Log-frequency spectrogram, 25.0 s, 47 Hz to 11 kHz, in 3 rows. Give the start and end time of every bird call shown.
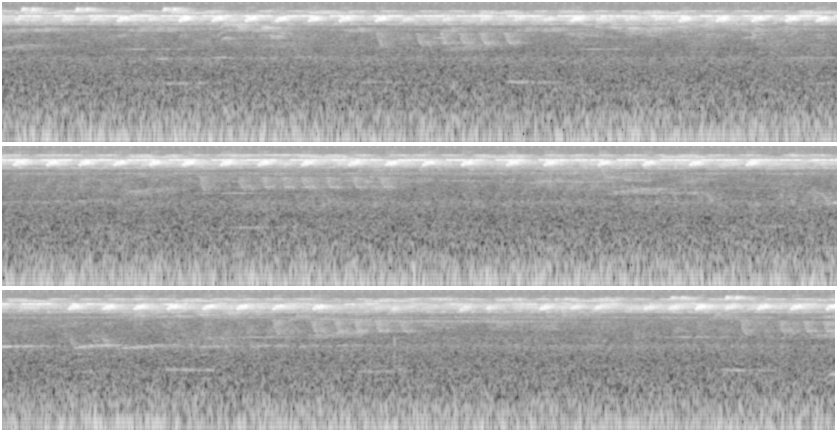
[1.52, 3.32] Undulated Tinamou (Crypturellus undulatus)
[1.62, 3.12] unidentified bird
[3.32, 5.62] White-winged Becard (Pachyramphus polychopterus)
[5.62, 6.42] Cinereous Tinamou (Crypturellus cinereus)
[5.62, 7.52] Black-throated Antbird (Myrmophylax atrothorax)
[10.22, 12.42] White-winged Becard (Pachyramphus polychopterus)
[14.52, 19.12] Thrush-like Wren (Campylorhynchus turdinus)
[16.42, 20.52] Undulated Tinamou (Crypturellus undulatus)
[18.22, 20.52] Black-throated Antbird (Myrmophylax atrothorax)
[19.12, 25.04] White-winged Becard (Pachyramphus polychopterus)
[19.52, 22.52] Chestnut-winged Foliage-gleaner (Dendroma erythroptera)
[23.22, 25.04] Cinereous Tinamou (Crypturellus cinereus)

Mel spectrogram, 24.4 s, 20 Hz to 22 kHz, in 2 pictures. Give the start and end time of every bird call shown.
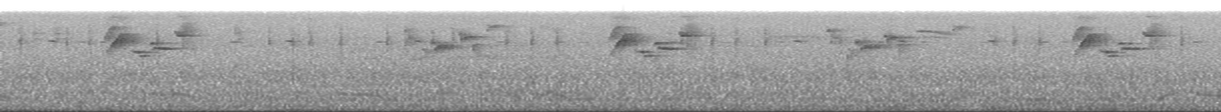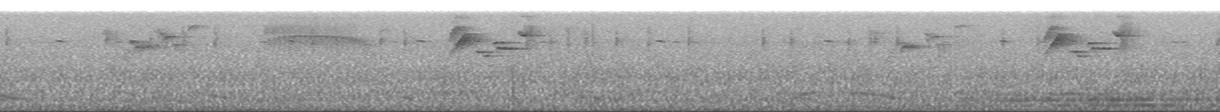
[0.98, 2.18] Orange-billed Nightingale-Thrush (Catharus aurantiirostris)
[3.98, 5.18] Orange-billed Nightingale-Thrush (Catharus aurantiirostris)
[5.98, 7.08] Orange-billed Nightingale-Thrush (Catharus aurantiirostris)
[8.38, 9.48] Orange-billed Nightingale-Thrush (Catharus aurantiirostris)
[10.58, 11.68] Orange-billed Nightingale-Thrush (Catharus aurantiirostris)
[13.28, 14.48] Orange-billed Nightingale-Thrush (Catharus aurantiirostris)
[14.68, 16.08] Rufous-tailed Hummingbird (Amazilia tzacatl)
[16.58, 17.68] Orange-billed Nightingale-Thrush (Catharus aurantiirostris)
[22.58, 23.68] Orange-billed Nightingale-Thrush (Catharus aurantiirostris)

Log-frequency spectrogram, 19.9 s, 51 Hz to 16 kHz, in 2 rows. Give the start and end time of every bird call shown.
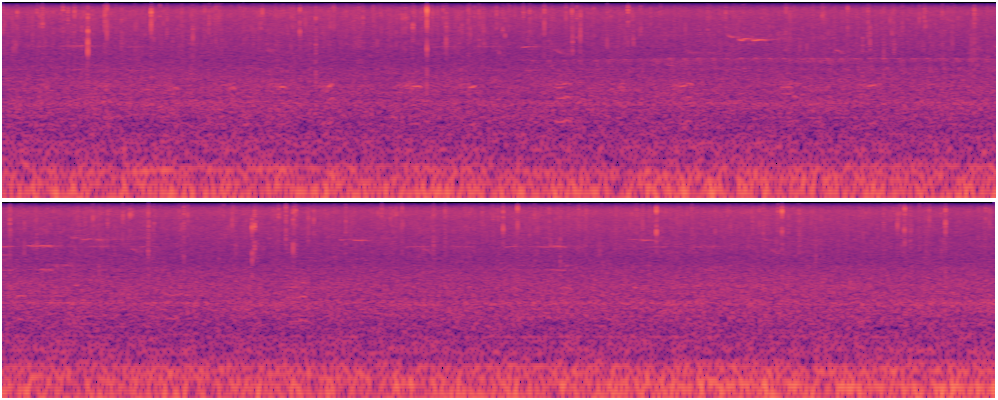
[0.00, 1.60] Blue Jay (Cyanocitta cristata)
[0.00, 9.10] Canada Goose (Branta canadensis)
[5.10, 10.00] Northern Flicker (Colaptes auratus)
[7.10, 7.90] Red-winged Blackbird (Agelaius phoeniceus)
[9.80, 10.70] Blue Jay (Cyanocitta cristata)
[10.60, 11.20] Red-winged Blackbird (Agelaius phoeniceus)
[12.70, 16.20] Blue Jay (Cyanocitta cristata)

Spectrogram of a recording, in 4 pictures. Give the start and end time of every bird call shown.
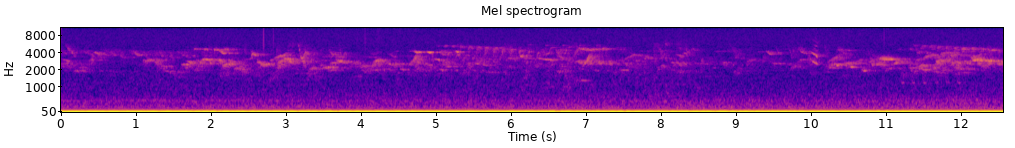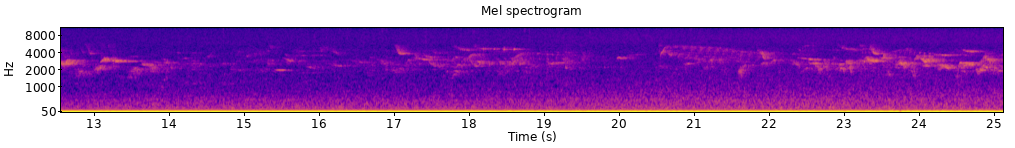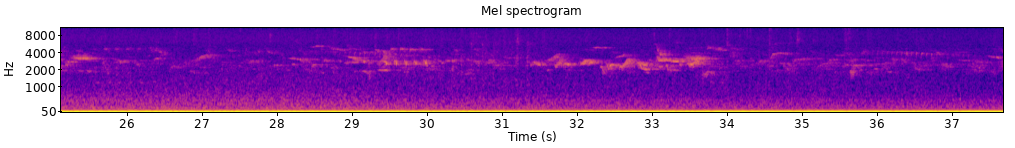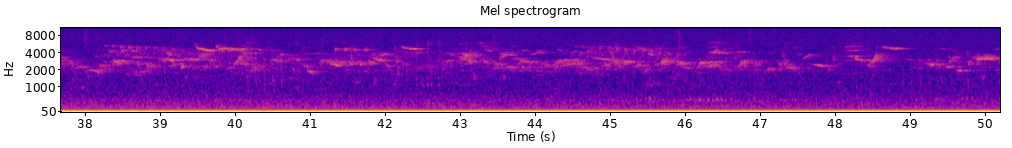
[1.06, 4.76] Red-billed Leiothrix (Leiothrix lutea)
[4.96, 6.36] Hawaii Creeper (Loxops mana)
[9.96, 10.16] Apapane (Himatione sanguinea)
[10.16, 13.66] Red-billed Leiothrix (Leiothrix lutea)
[11.36, 12.66] Hawaii Creeper (Loxops mana)
[15.66, 16.16] Iiwi (Drepanis coccinea)
[18.06, 18.86] Apapane (Himatione sanguinea)
[20.66, 21.86] Hawaii Creeper (Loxops mana)
[22.36, 25.76] Red-billed Leiothrix (Leiothrix lutea)
[25.66, 26.46] Apapane (Himatione sanguinea)
[29.36, 30.16] Apapane (Himatione sanguinea)
[31.36, 34.06] Red-billed Leiothrix (Leiothrix lutea)
[35.76, 37.36] Hawaii Creeper (Loxops mana)
[37.66, 42.16] Red-billed Leiothrix (Leiothrix lutea)
[38.26, 39.16] Hawaii Creeper (Loxops mana)
[42.96, 47.56] Red-billed Leiothrix (Leiothrix lutea)
[44.56, 45.46] Hawaii Creeper (Loxops mana)
[48.06, 48.56] Iiwi (Drepanis coccinea)

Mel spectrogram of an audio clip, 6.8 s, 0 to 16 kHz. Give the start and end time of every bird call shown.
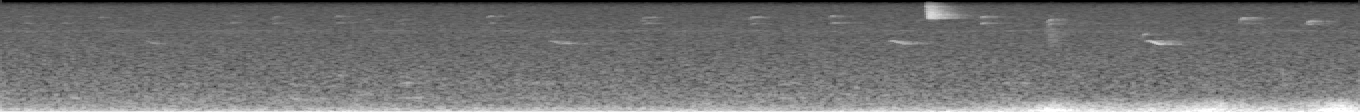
[4.40, 5.00] unidentified bird

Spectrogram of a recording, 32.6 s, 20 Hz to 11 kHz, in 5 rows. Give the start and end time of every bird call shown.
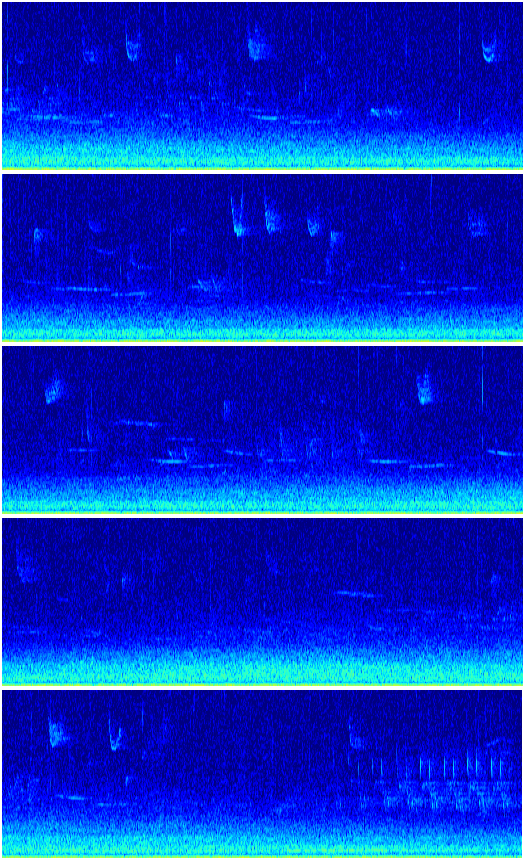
[0.00, 1.46] Common Yellowthroat (Geothlypis trichas)
[0.00, 3.76] Black-capped Chickadee (Poecile atricapillus)
[1.36, 3.66] Song Sparrow (Melospiza melodia)
[4.46, 5.06] American Goldfinch (Spinus tristis)
[5.86, 10.86] Song Sparrow (Melospiza melodia)
[7.16, 9.36] Gray Catbird (Dumetella carolinensis)
[13.36, 18.56] Song Sparrow (Melospiza melodia)
[14.66, 19.86] Black-capped Chickadee (Poecile atricapillus)
[25.06, 26.66] Common Yellowthroat (Geothlypis trichas)
[26.26, 27.76] Song Sparrow (Melospiza melodia)
[26.76, 27.76] Black-capped Chickadee (Poecile atricapillus)
[30.16, 32.46] Ovenbird (Seiurus aurocapilla)

